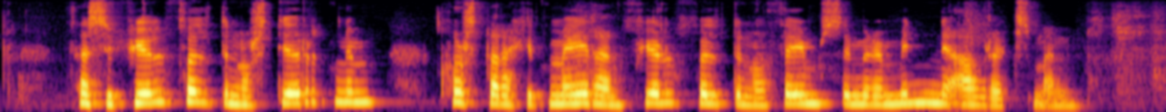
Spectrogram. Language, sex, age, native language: Icelandic, female, 30-39, Icelandic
